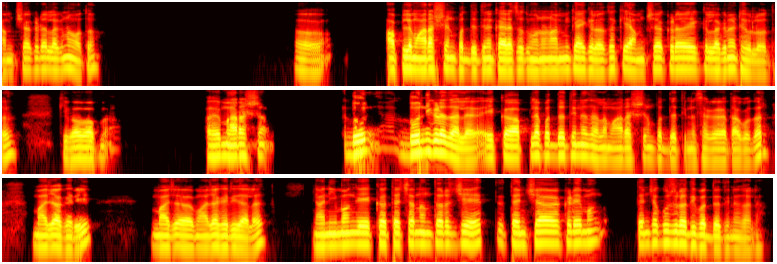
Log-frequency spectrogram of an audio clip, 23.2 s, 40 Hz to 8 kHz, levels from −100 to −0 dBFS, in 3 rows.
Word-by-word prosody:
आमच्याकडे 115 +4 -4
लग्न 115 +2 -2
होतं. 125 +1 -5 2.0
अ, - - -7 0.9
आपल्या 125 0 +3
महाराष्ट्रीयन 120 +1 +2
पद्धतीने 115 0 -3
करायचं 110 0 +4
होतं 110 - -7
म्हणून 110 +1 -2
आम्ही 115 +1 -2
काय 120 -2 +2
केलं 115 -2 0
होतं, 120 +3 -2
की 120 - +1
आमच्याकडे 120 +2 0
एक 115 0 -4
लग्न 115 +1 +1
ठेवलं 100 -3 -3
होतं 115 +9 -5 0.5
की 110 - -8
बाबा 110 +1 +3 1.2
अ, 125 0 +2
महाराष्ट्र 130 -1 +2 0.9
2 170 0 +2
2न्हीकडं 160 +1 +7
झालं. 105 -5 +5
एक 120 +1 -2
आपल्या 120 +3 +4
पद्धतीनं 135 0 -1
झालं 110 -3 -2
महाराष्ट्रीयन 105 +1 -4
पद्धतीनं 100 -1 -7
सगळ्यात 100 0 -4
अगोदर 95 +6 -3 0.5
माझ्या 110 0 +3
घरी. 100 -1 -1 0.7
माझ्या 110 -1 +1
माझ्या 105 +2 -1
घरी 105 0 -1
झालं 100 +4 0 0.6
आणि 120 +1 -1
मग 130 +1 0
1 130 0 +1
त्याच्यानंतर 130 +1 +1
जे 130 +1 -1
आहेत 140 +3 -3
त्यांच्याकडे 140 +2 +3
मग 145 +3 -5 0.4
त्यांच्या 130 +3 -2
गुजराती 135 -2 +1
पद्धतीनं 100 -3 -2
झालं. 95 +2 -10
120 Hz, 135 wpm, -23 LUFS, 110-130 Hz, 2.0 s, 2न्हीकडं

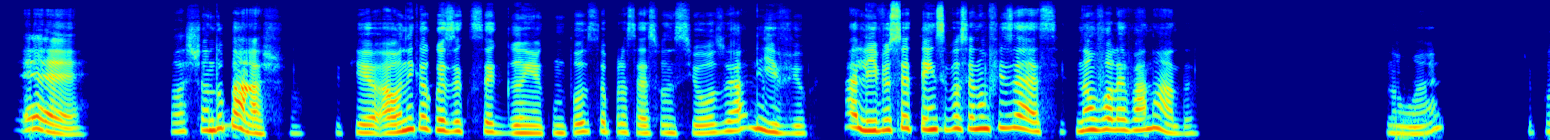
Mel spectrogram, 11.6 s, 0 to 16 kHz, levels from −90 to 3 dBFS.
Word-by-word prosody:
É, 225 - +2 0.6
estou 230 - -12
achando 265 +4 0
baixo. 290 - +2 0.4
Porque 195 +2 -8
a 200 0 +2
única 295 +7 +4
coisa 260 -3 +1
que 235 - -23
você 230 -2 -2
ganha 195 -1 -2
com 195 +2 -7
todo 215 +4 -3
o - - -9
seu 235 - -7
processo 205 -3 -8
ansioso 200 +3 -5
é - - -1
alívio. 225 - -1 0.2
Alívio 275 -6 +4
você 320 +4 +1
tem 290 -2 +4
se 290 -1 0
você 310 0 -1
não 310 +1 +7
fizesse. 300 -8 -1
"Não 270 +3 +3
vou 285 +1 +2
levar 275 0 0
nada". 195 - -2 1.4
Não 180 -3 -8
é? 300 - -8 0.6
Tipo: 215 +2 -19
235 Hz, 170 wpm, -22 LUFS, 195-285 Hz, 1.4 s, não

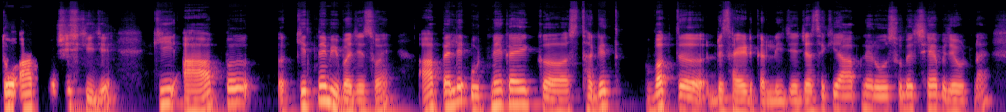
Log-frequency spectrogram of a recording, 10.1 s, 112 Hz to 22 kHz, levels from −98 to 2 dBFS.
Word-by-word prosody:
तो 140 - +8
आप 140 0 +3
कोशिश 405 - -5
कीजिए - - -2 0.4
कि 165 +2 +2
आप 105 +12 +1 0.5
अ, - - -1
कितने 155 +6 +4
भी 160 -6 +5
बजे 100 -1 +2
सोएँ, 105 +1 -4 0.4
आप 145 +3 +1
पहले 170 +6 +4
उठने 125 +6 +1
का 160 - +4
1 160 -1 +1
अ, 100 -2 +2
स्थगित 125 +8 -2 0.3
वक़्त 140 +3 +2 0.3
डिसाइड 105 -1 0
कर - - -2
लीजिए, 95 +1 -3
जैसे 105 +3 -2
कि 130 +3 -2
आपने 125 +1 -4
रोज 120 0 +1
सुबह 130 +1 -1
6 130 +2 0
बजे 105 -5 -2
उठना 100 0 -3
है, 190 - -12
120 Hz, 185 wpm, -24 LUFS, 105-150 Hz, 0.5 s, तो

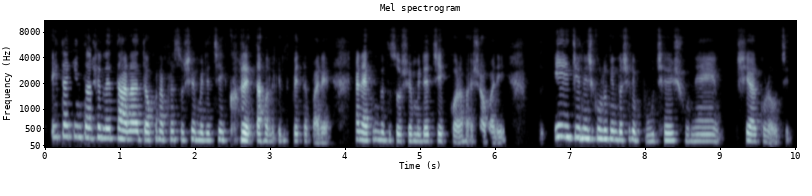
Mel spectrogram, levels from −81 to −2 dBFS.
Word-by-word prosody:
এটা 295 +1 0
কিন্তু 280 -1 -3
আসলে 255 -1 +1
তারা 220 -1 +8 0.2
যখন 205 +2 +1
আপনার 215 +1 -5
সোশ্যাল 210 +2 -1
মিডিয়া 195 0 -1
চেক 210 -2 -1
করে, 200 -3 +8
তাহলে 185 -1 +3
কিন্তু 185 - -8
পেতে 180 0 -2
পারে। - - -1 0.4
কারণ 215 -2 +3
এখন 210 +3 -7
কিন্তু 190 -1 -3
সোশ্যাল 180 0 -2
মিডিয়া 175 0 +1
চেক 180 -1 0
করা - - +1
হয় - - -6
সবারই। - - -3 0.5
তো - - -20 0.2
এই 295 - +1
জিনিসগুলো 245 -2 +3
কিন্তু 215 -1 +1
আসলে 215 0 -1
বুঝে 175 +3 -3 0.2
শুনে 175 0 -7 0.5
শেয়ার 180 -3 +2
করা 165 - -5
উচিত। - - -17
200 Hz, 200 wpm, -25 LUFS, 180-225 Hz, 0.5 s, তারা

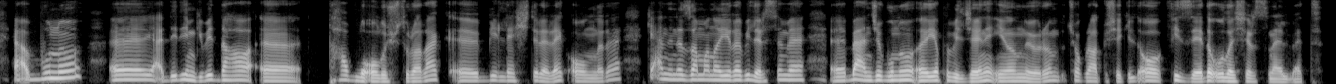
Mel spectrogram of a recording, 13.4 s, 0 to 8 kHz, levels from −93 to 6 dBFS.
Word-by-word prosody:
Ya, - - +2
bunu, 225 +6 +3 0.3
eee, - - +2
ya 170 -4 +2
dediğim 155 +1 +1
gibi 150 +4 -2
daha, 160 0 +1
eee, 125 -2 +1 0.3
tablo 140 -2 -1
oluşturarak, 115 +7 0 0.2
eee, 135 -1 +1
birleştirerek 135 -3 -3
onlara 115 +10 -3 0.2
kendine 180 -3 -2
zaman 170 0 0
ayırabilirsin 160 -2 0
ve, 165 0 0 0.3
eee, 135 +1 +1
bence 155 -2 +3
bunu, 155 +2 +3
eee, 140 - +6
yapabileceğine 130 -2 +2
inanıyorum. 120 +3 0
Çok 140 -3 -6
rahat 115 -2 -2
bir - - -15
şekilde 115 +1 -6
o 135 -2 +3
fiziğe 110 -8 +1
de - - +6
ulaşırsın 115 -5 +1
elbet. 95 0 -5
140 Hz, 145 wpm, -20 LUFS, 120-160 Hz, 0.3 s, eee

